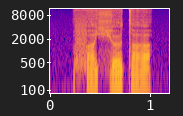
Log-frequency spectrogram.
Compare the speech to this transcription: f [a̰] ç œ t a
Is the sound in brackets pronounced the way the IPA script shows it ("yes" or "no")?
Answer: no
